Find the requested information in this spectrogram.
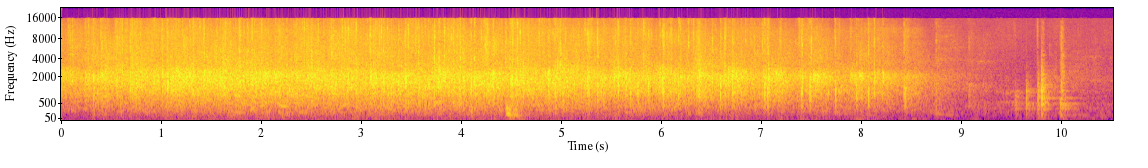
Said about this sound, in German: Herzlichen Applaus.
